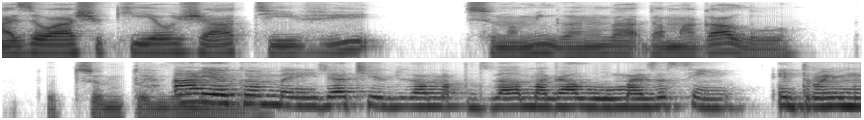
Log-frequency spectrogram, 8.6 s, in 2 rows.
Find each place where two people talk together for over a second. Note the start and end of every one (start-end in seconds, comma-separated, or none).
none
